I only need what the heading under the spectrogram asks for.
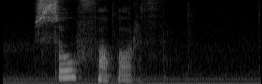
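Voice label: "sofabord", Icelandic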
